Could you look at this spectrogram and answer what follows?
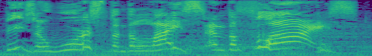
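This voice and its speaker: A woman playing an anxious, whining royal courtier in an animated film, in an exaggerated manner. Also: high-pitched, slow, over music, full character voice. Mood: disgusted. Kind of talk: animated film character acting.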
